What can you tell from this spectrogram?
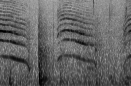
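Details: Foster kitten in Los Angeles being bottle-fed, giving two drawn-out descending meows separated by a sharp knock, with a woman speaking softly nearby.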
